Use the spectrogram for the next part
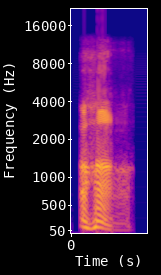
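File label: "aha", British English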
